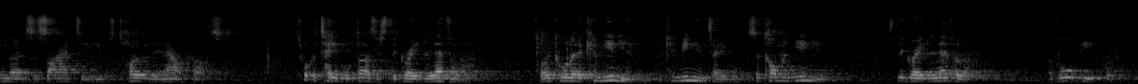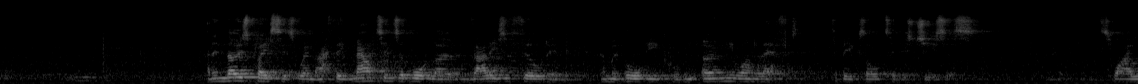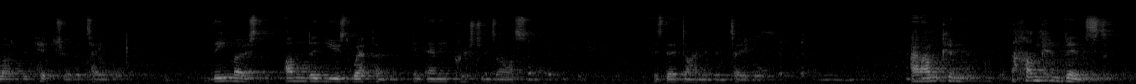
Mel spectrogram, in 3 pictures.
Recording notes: Streamed live at St Paul's Shadwell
